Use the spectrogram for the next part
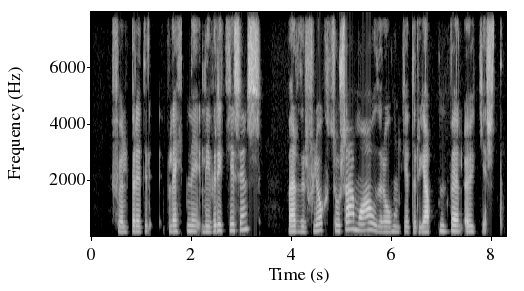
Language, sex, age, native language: Icelandic, female, 40-49, Icelandic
